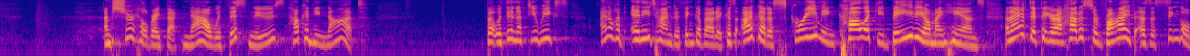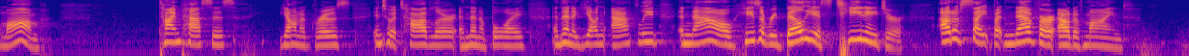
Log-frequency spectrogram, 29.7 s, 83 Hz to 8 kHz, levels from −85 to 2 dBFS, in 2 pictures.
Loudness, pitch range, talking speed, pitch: -22 LUFS, 215-305 Hz, 160 wpm, 250 Hz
